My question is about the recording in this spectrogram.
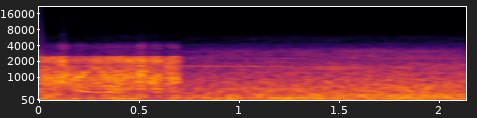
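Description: Steady rushing jet-airliner engine noise with no clear tone, heard alone once an ATC radio voice stops, under a second in.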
